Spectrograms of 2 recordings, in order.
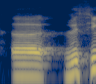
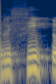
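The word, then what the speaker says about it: receipt: खाली यहां पर हम रिसी रिट बहुत से लोग पढ़ते हैं रिसीप्ट पढ़ते हैं लेकिन इसका मतलब होता है रसीद रिसीप्ट का मतलब होता है रसीद यहां पर क्या होगा पी साइलेंट है तो क्या पढ़ेंगे रिसीव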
